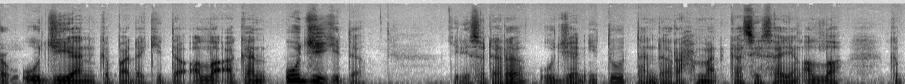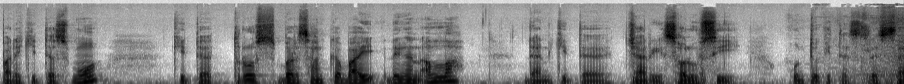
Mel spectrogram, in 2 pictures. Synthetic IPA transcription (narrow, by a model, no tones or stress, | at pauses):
rud͡ʒiankəpadakit̪a̰ʔa̰lːɑ̰ha̰kanud͡ʒikit̪a̰ | d͡ʒadisawda̰ɾaud͡ʒianʔit̪ut̪a̰ndaɾa̰hmat̪̚kasɪhsajaŋʔa̰lːɑhkəpadakit̪asəmũakit̪at̪əɾʊsbərsaŋkabaɪʔdəŋãnʔa̰lːɑhdankit̪at͡ʃaɾisolusiunt̪ʊkːit̪asələsa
